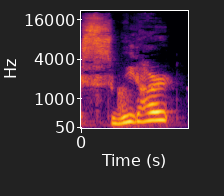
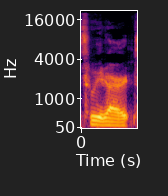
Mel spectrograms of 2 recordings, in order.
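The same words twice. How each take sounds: First: "Sweetheart?" rising high like a question. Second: "Sweetheart." low and falling, final; flat dismissive sweetheart. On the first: Retelling the panel spat, a rising questioning "Sweetheart?". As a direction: ask "Sweetheart?" with a lifted, doubtful tune. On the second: Correcting herself to the viewer, a low falling "Sweetheart.". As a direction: drop "Sweetheart." down flat like a put-down. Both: Retold or imitated. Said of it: "Or no, I said".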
